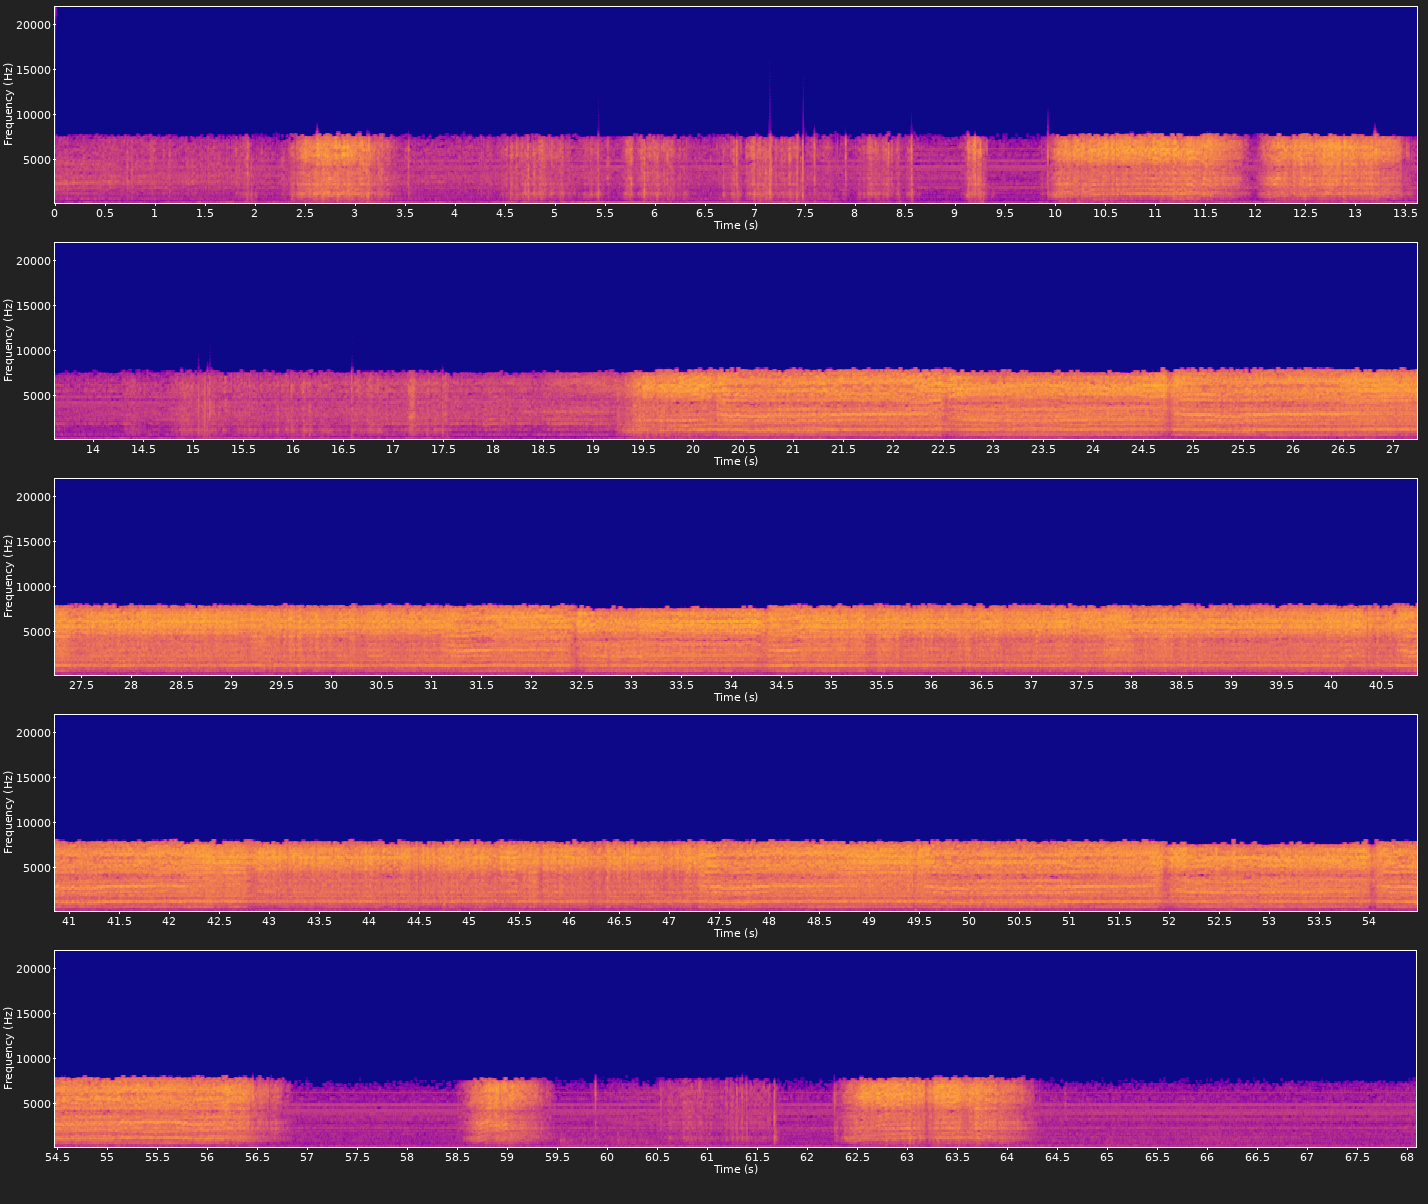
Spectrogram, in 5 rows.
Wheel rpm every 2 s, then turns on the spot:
0, 50, 10, 20, 20, 110, 70, 10, 20, 40, 160, 160, 160, 160, 160, 160, 160, 160, 160, 160, 160, 160, 160, 160, 160, 160, 160, 160, 30, 30, 10, 90, 0, 0.
4-8 14-18 56-58 60-62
